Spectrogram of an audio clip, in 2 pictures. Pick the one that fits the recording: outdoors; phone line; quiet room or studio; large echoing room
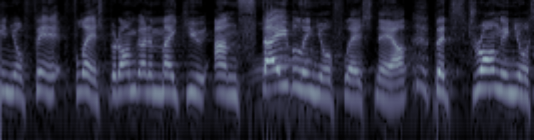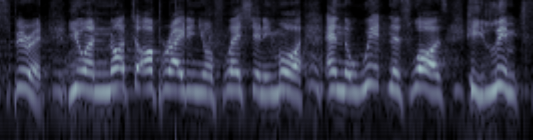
large echoing room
